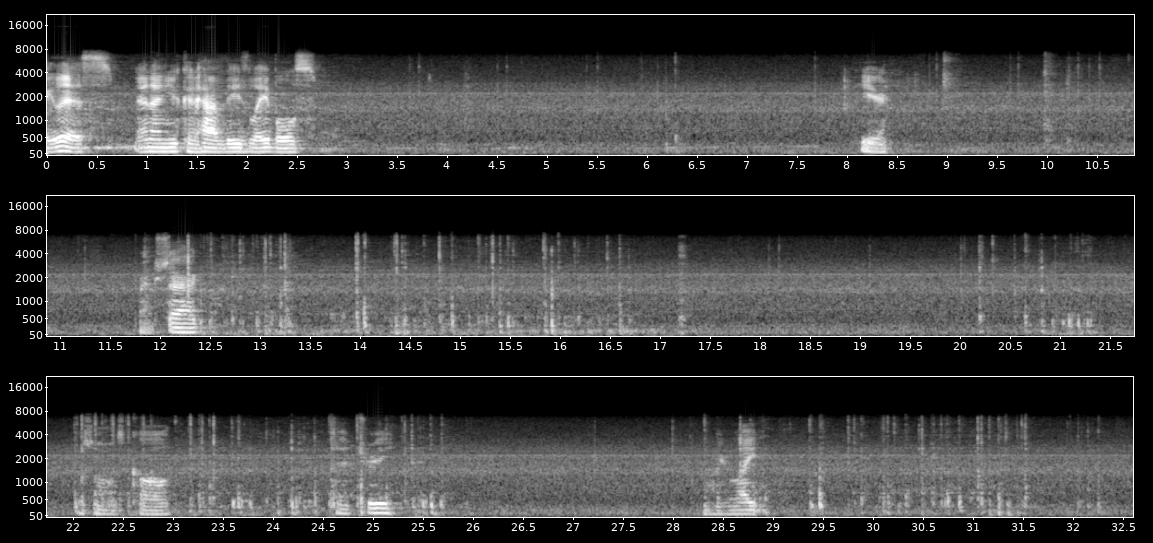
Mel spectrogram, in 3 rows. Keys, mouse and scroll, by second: 3.5 click, 4.4 shift+click, 5.3 click, 6.0 shift+click, 9.5 click, 10.1 click, 10.3 click, 11.1 click, 12.0-17.0 typing, 18.0 click, 20.2-25.9 typing, 27.1 click, 28.7-32.5 typing.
